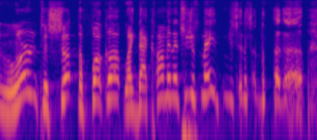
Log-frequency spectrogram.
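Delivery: retold scolding. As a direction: lay down the law, voice pitched high. Retelling own scolding of a talker.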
